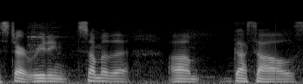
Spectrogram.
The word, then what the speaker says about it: ghazals: I had to start reading some of the ghazals.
